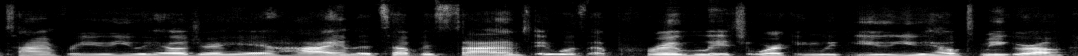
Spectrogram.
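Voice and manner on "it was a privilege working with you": ordinary talk, nothing marked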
